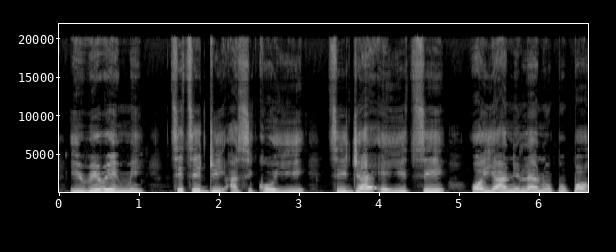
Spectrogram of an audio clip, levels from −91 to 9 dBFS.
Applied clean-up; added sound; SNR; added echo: none; none; none; none.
